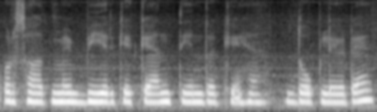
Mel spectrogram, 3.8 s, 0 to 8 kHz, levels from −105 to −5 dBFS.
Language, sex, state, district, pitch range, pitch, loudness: Hindi, female, Haryana, Jhajjar, 185-195 Hz, 190 Hz, -14 LUFS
